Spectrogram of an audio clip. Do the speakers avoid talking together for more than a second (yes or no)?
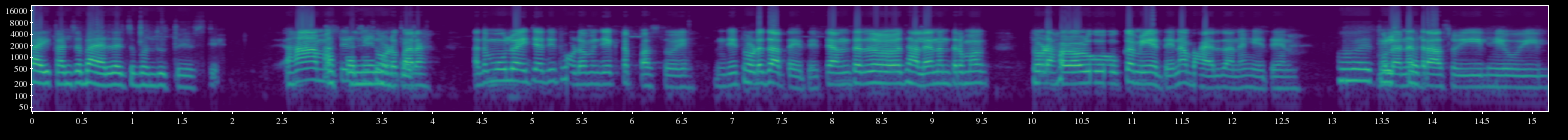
yes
